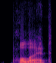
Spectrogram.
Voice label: "pullet", American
